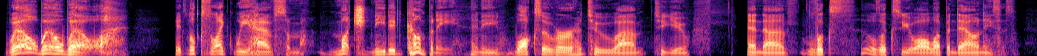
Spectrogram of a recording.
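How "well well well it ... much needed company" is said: broad, big, resonant, resounding commander voice. Narrating a game, an armored figure greets the arriving party; booming voice. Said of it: "in a booming voice".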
